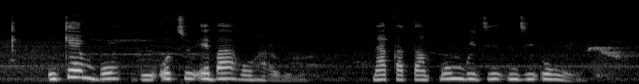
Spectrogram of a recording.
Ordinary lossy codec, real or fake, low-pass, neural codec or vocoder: none; real; none; none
